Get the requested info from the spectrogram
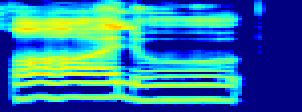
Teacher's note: the alif stretches the qaf, qa, and then you have the waw sakin stretching the dhamma before. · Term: maddul asli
